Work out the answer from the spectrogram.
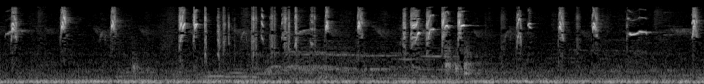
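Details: Kolibri dacok, a sunbird in full vocal form, its song used to set other birds singing; scattered very high short ticks and thin chirps come at irregular intervals, with a soft low hum throughout.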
